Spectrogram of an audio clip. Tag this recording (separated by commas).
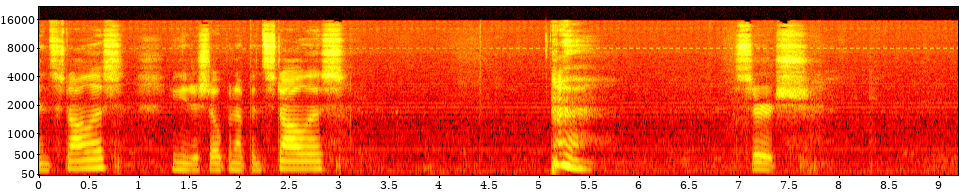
Speech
